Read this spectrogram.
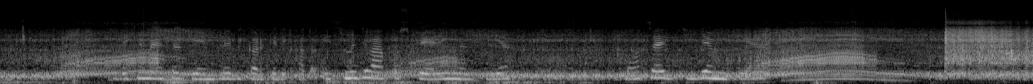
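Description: Tyres screech during sharp turns.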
